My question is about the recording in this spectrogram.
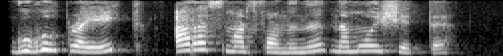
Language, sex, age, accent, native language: Uzbek, female, 18-24, Buxoro, Uzbek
